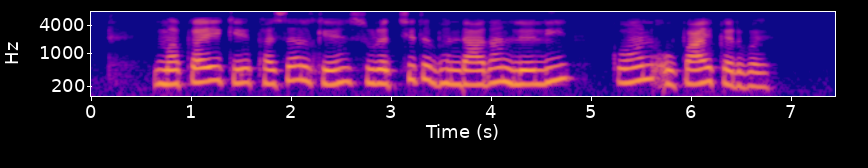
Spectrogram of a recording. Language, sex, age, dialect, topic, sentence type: Maithili, female, 25-30, Angika, agriculture, question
